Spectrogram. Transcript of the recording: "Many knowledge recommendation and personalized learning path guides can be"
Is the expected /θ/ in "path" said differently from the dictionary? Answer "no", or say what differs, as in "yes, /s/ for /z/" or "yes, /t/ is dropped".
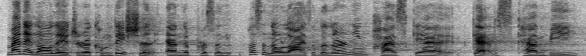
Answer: yes, /s/ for /θ/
